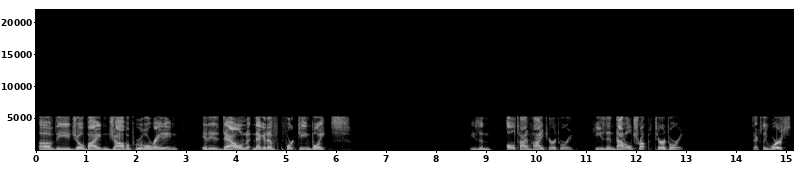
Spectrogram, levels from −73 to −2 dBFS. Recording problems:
high frequencies cut off; noticeable; nothing above 5.5 kHz

